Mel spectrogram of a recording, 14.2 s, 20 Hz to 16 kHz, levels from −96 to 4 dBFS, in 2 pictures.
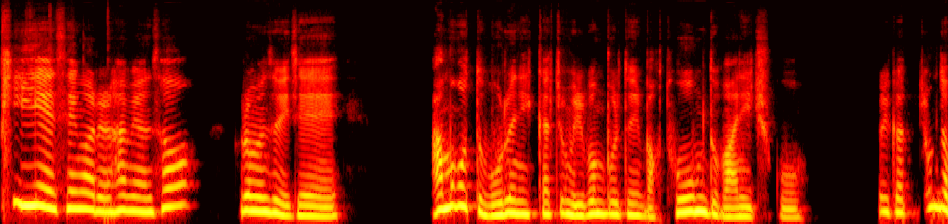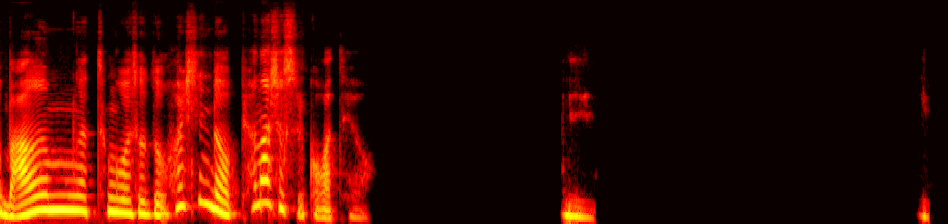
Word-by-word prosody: P의 330 -5 +5
생활을 260 -4 +1
하면서 250 +8 0 0.3
그러면서 235 -3 +3
이제 165 -2 -2 0.7
아무것도 285 - +2
모르니까 195 +2 +1
좀 195 0 -1
일본 195 +3 +1
분들이 185 -2 -2
막 145 -3 -8
도움도 225 -3 +3
많이 150 0 -2
주고 135 -2 -11 0.5
그러니까 225 -2 -4
좀 300 +4 -3
더 265 - +2
마음 250 +9 +3
같은 230 -1 -3
곳에도 200 -4 -2
훨씬 320 +4 -6
더 195 -7 +1
편하셨을 320 - -4
것 - - -12
같아요. - - -13 1.4
네. 155 -7 -7 2.4
예. - - -14
220 Hz, 260 characters per minute, -23 LUFS, 180-265 Hz, 2.4 s, P의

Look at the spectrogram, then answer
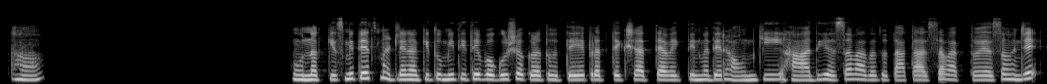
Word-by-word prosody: हां. 220 -1 -1 2.5
हो, 225 - +3
नक्कीच. 215 0 +2
मी 255 - +5
तेच 275 0 +5
म्हटले 225 -6 +1
ना, 225 - +5
की 230 - -2
तुम्ही 230 -1 +2
तिथे 240 0 +2
बघू 225 -1 +2
शकत 220 -4 +1
होते 210 0 +1
प्रत्यक्षात 215 0 -1
त्या 210 - +3
व्यक्तींमध्ये 215 +1 -1
राहून 205 -2 -1
की 230 0 -2
हा 210 -2 -1
आधी 210 +4 -1
असा 220 +2 0
वागत 215 -3 -2
होता 200 -1 -4
आता 195 - -3
असा 105 +4 -3
वागतोय. 205 -1 -3
असं 205 +4 -1
म्हणजे 235 +4 +2
215 Hz, 160 wpm, -20 LUFS, 205-230 Hz, 2.5 s, मी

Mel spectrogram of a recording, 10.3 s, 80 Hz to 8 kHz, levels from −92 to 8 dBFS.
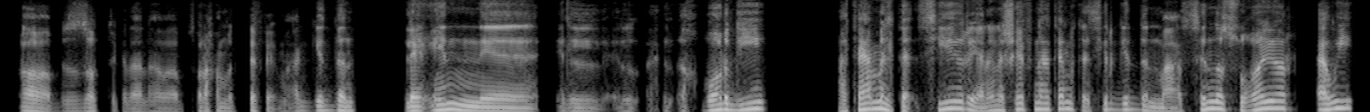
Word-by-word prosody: آه، 105 -4 0
بالضبط 95 +1 -10
كده، 90 -1 -10
أنا 95 0 -12
بصراحة 110 +4 -10
متّفق 100 -2 -8
معاك 105 +5 -14
جدًا 125 0 -1 0.4
لإن 125 0 +4
ال 100 -3 +3 0.5
الأح 100 0 -19
الأخبار 135 +5 0
دي 160 +5 +2 0.5
هتعمل 155 - +4
تأثير، 175 +5 0
يعني 120 -4 +1
أنا 130 - 0
شايف 160 +5 -1
إنّها 160 0 +3
هتعمل 170 +1 0
تأثير 155 -1 -6
جدًا 150 -3 -4
مع 100 -3 -2
السن 155 - +1
الصغيّر 170 +5 +2 0.2
أوي 185 +6 +4
125 Hz, 150 wpm, -25 LUFS, 100-155 Hz, 0.5 s, لإن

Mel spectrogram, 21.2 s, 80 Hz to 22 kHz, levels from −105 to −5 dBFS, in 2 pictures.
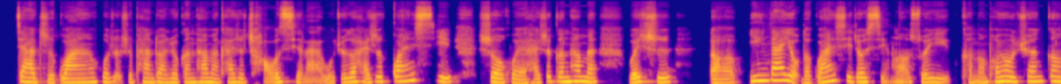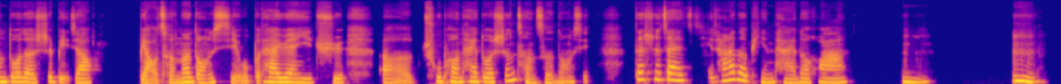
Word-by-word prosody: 价 210 -3 +3
值 185 -3 -3
观 195 +2 +1
或 205 - -1
者 225 - -6
是 180 - -6
判 200 +1 -2
断 195 -2 -1
就 190 0 -1
跟 195 0 -1
他 200 0 +2
们 195 -2 +1
开 195 0 -2
始 190 -1 -2
吵 195 - -2
起 215 0 +6
来， - - -7
我 - - -5
觉 185 - -3
得 215 - +3
还 210 -3 -2
是 225 +2 +1
关 235 +4 +2
系 225 -7 +4 0.2
社 200 -3 +2
会， 185 -3 -2
还 175 +1 -3
是 225 +5 -1
跟 220 0 +3
他 235 +1 +5
们 205 -3 +4 0.3
维 185 +2 +5
持， 215 -2 +1 0.4
呃， 175 0 -1
应 260 +3 +5
该 275 0 +6
有 255 -7 +4
的 165 0 -4
关 215 +9 +2
系 255 -5 -1
就 205 0 +3
行 215 0 +1
了。 215 0 -4
所 200 -3 -1
以 195 -2 -2
可 - - -7
能 200 - -2
朋 215 +1 +3
友 230 -1 +5
圈 225 +1 +1
更 230 -3 +3
多 215 -1 +1
的 200 -2 +1
是 215 +2 -3
比 210 - -4
较 185 -2 -1 0.5
表 - - -1
层 - - -2
的 205 +1 +4
东 185 -1 -2
西， 215 +2 -2
我 - - -5
不 - - -8
太 210 -1 +2
愿 200 -1 +2
意 185 0 -3
去， 195 -2 -4 0.4
呃， 90 -3 -4
触 215 - -3
碰 210 -2 +1
太 220 +1 0
多 205 -1 0
深 260 +6 -1
层 215 - -2
次 185 0 -4
的 175 - -5
东 215 +2 -6
西。 - - -12 0.4
但 315 0 -1
是 320 0 -3
在 295 -3 +3
其 225 -7 -18
它 265 +7 0
的 285 -4 +2
平 200 -6 -4
台 190 -3 -5
的 190 0 -3
话 195 -1 -2 0.6
嗯， 205 0 0 0.8
嗯。 225 -4 +4
205 Hz, 255 characters per minute, -20 LUFS, 190-225 Hz, 0.8 s, 起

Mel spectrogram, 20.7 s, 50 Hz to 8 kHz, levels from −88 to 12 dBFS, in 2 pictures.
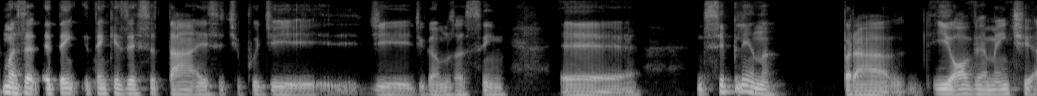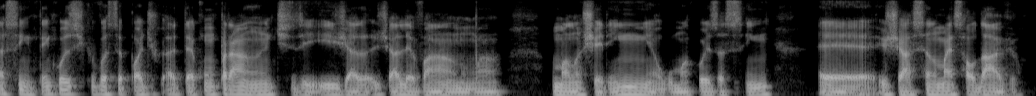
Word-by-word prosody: Mas 125 -2 +8
é, 115 - +9
é 110 - +8
tem 115 +1 +5
tem 105 +1 +1
que 110 - +1
exercitar 100 -3 +1
esse 90 0 -3
tipo 90 -1 -6
de 85 -3 -3
de, 80 -5 -1
digamos 80 +2 -4
assim, 80 0 -3 0.5
eh, 70 -2 0 0.6
disciplina 110 -1 +2 0.6
pra 80 -5 +2 0.4
e 105 0 +6
obviamente, 100 0 +3
assim, 90 -2 -2
tem 85 +4 -4
coisas 90 -1 -1
que 90 - -10
você 85 -1 -2
pode 80 +2 -3
até 75 - -2
comprar 85 +3 0
antes 80 +1 -3
e 75 0 -1
e - - -2
já 75 +1 -2
já 75 -1 -2
levar 75 -1 0
numa 70 +1 -3 0.5
uma 80 -3 +2
lancheirinha, 75 +1 0
alguma 70 +2 -3
coisa 75 0 -2
assim, 75 +3 -4 0.5
eh, 70 -2 +2
já 80 -2 +1
sendo 80 +2 -1
mais 80 0 +1
saudável. 70 -3 -1
80 Hz, 125 wpm, -25 LUFS, 75-90 Hz, 0.6 s, é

